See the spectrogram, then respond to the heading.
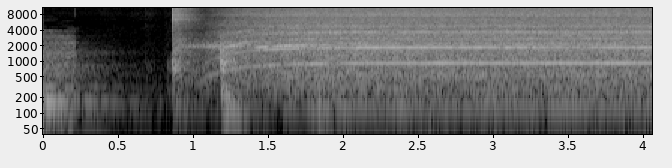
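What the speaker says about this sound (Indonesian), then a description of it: "Kipas sudah menyala." A homemade vacuum-style laptop cooling pad's high-speed fan clicks on after a brief hush and spins up into a steady, close, whining whoosh that holds evenly to the end.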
